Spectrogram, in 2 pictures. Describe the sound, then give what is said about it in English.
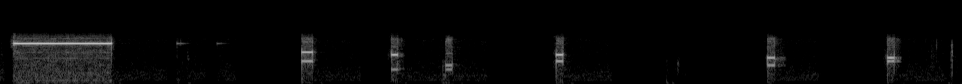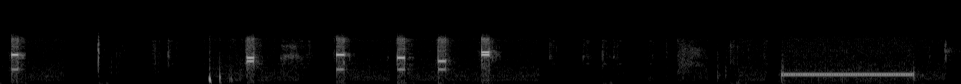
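Telephone dialing tones on a phone line as a number is dialed to redirect a call after blowing it off with 2600: a brief steady tone opens, then about fourteen short two-pitch beeps in an uneven run, ending with a lower steady hum-like tone. “So you can call into the system, make a call, blow it off with 2600, redirect it to another number without actually hanging up and starting over again, which is exactly the way it worked back in the 70s.”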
